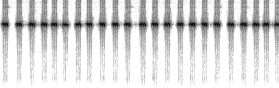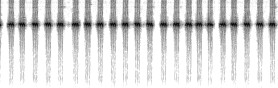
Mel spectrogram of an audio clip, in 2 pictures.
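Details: Loud cricket song used as a rat repellent, a shrill, pure chirp repeated around four times a second in an unbroken even series, clean and free of background noise.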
